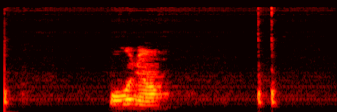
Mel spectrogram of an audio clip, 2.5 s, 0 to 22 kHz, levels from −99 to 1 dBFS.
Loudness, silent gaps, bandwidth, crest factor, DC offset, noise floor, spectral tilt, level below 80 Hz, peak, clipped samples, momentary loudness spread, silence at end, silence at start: -38 LUFS; none; 16.5 kHz; 18 dB; under 0.1%; -75 dBFS; -3 dB/octave; under -90 dBFS; -22 dBFS; under 0.1%; 17 LU; 0.45 s; 0 s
